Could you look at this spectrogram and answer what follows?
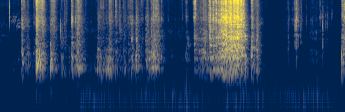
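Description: Handling noise from an aircraft engine cowling panel: a run of irregular rattling clicks and knocks, then a louder scrape about two and a half seconds in that lasts about a second.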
